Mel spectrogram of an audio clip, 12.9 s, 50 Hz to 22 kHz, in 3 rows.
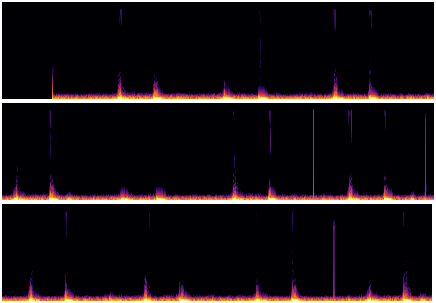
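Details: Cardiac auscultation teaching demonstration over valve auscultation foci: regular low paired first and second heart sounds about 54 a minute; normal heart sounds.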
